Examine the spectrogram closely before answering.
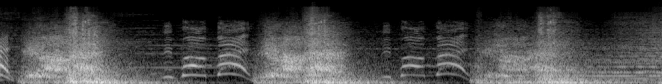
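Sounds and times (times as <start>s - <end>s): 
battle cry: 0.2s - 1.2s, 2.5s - 3.6s, 4.7s - 5.9s.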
